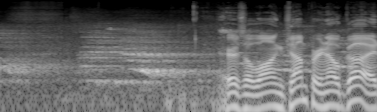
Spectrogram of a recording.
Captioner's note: spectators shouting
